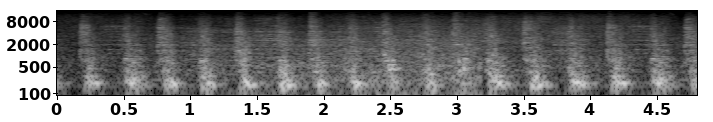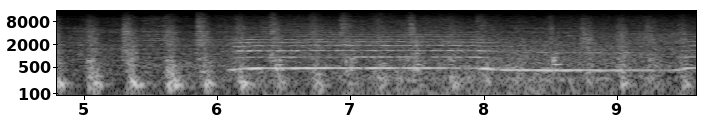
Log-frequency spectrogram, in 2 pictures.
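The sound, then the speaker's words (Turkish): A steam locomotive chuffs in a steady, rapid rhythm of hissing bursts, then a long, loud whistle sounds over the continuing hiss of steam. “Her bekçinin düdüğünde, her trenin çığlığında kara kız gelir aklıma.”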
